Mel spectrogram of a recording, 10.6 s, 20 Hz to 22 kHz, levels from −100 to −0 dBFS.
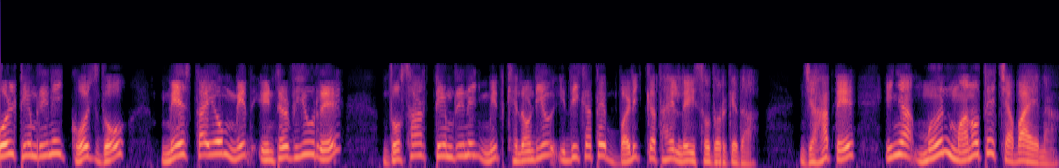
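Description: A speech recording carrying heavy codec damage from start to finish: a rough, hissy halo sits around the voice, with a smeared, underwater quality, and nothing is present above 5.3 kHz. The likely cause is Nellymoser compression, the Flash-era microphone codec, at a rate that fits roughly 22 kbps. It spends a fixed, small bit budget per sample, leaving weak bands empty and filling them with noise, which accounts for the hiss and blur. At 6.59 s, just before "ᱞᱟᱹᱭ ᱥᱚᱫᱚᱨ", there is pre-echo: an 18 ms wash of hiss arrives ahead of a sharp onset, softening it. That happens because quantisation noise sized for the loud attack is spread across the whole coding block, including the quiet moment before it.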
